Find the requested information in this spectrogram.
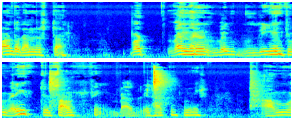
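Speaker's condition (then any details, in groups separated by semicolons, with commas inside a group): Muscular Parkinson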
